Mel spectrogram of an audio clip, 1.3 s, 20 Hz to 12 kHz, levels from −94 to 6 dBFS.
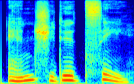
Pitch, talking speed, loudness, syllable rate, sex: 165 Hz, 180 wpm, -16 LUFS, 3.4 syllables/s, female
